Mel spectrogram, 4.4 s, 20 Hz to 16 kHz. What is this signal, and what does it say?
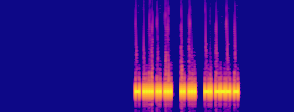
Morse code, heard as a keyed tone, about 69 wpm, 700 Hz. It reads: THIS IS NOT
